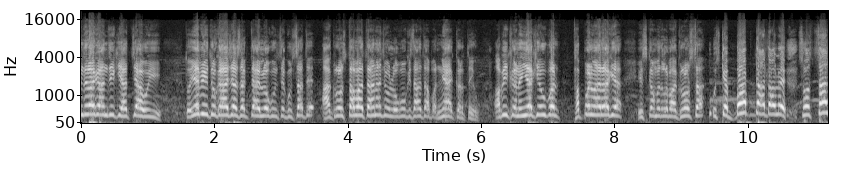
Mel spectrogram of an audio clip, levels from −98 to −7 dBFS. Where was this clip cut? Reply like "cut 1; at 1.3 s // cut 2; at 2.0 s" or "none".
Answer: cut 1; at 3.6 s // cut 2; at 6.2 s // cut 3; at 9.4 s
